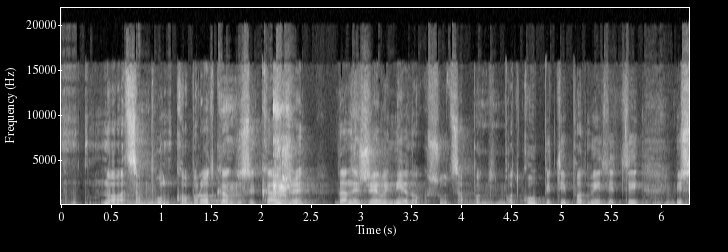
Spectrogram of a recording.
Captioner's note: coughs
